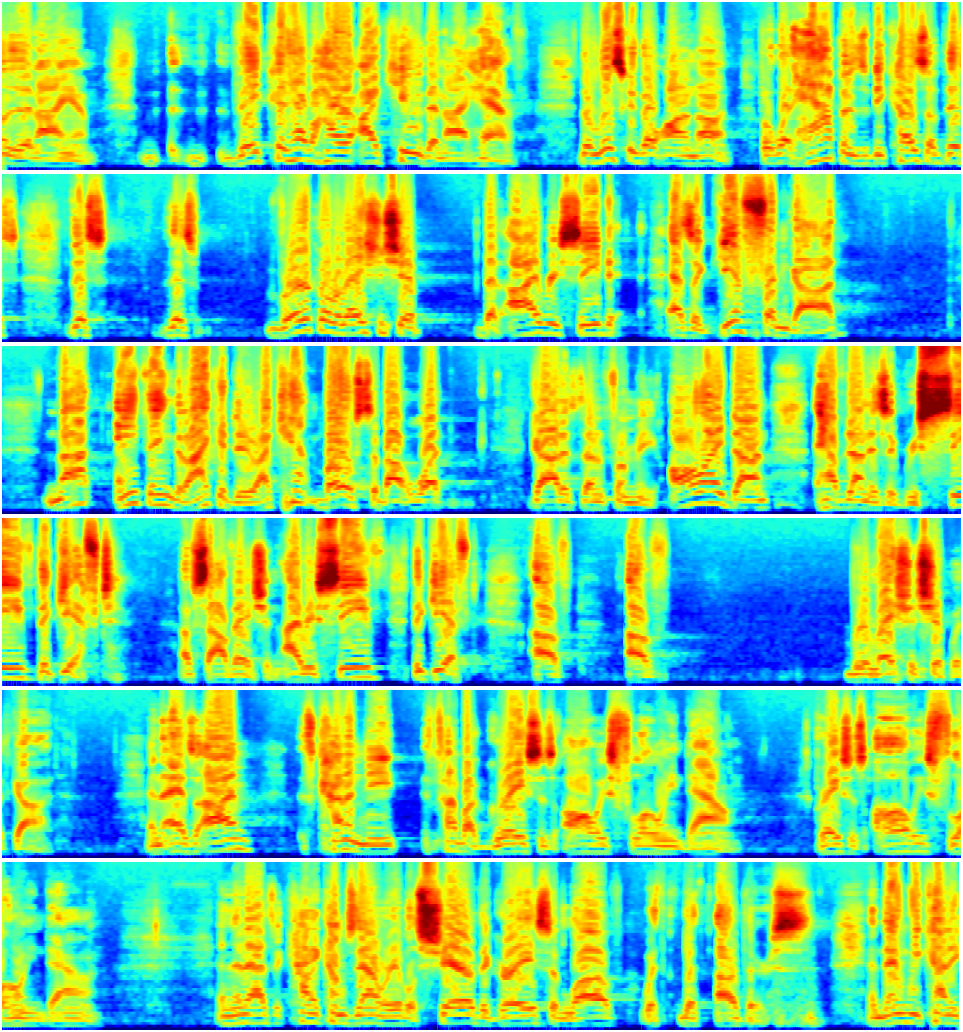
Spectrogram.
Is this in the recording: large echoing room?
yes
